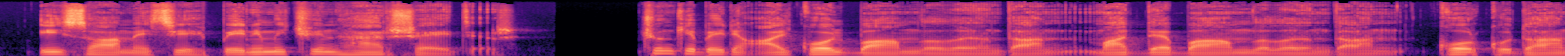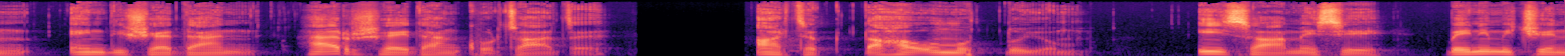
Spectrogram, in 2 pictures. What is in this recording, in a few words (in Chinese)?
土耳其语配音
